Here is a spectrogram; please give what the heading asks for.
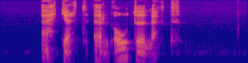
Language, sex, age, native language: Icelandic, male, 30-39, Icelandic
